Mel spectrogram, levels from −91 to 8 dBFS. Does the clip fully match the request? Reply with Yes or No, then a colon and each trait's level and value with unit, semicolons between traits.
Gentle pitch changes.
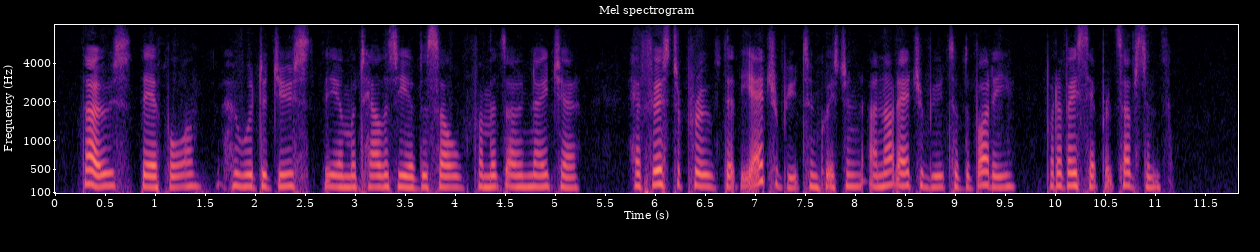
Yes: narrow, 1.8 semitones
